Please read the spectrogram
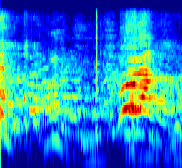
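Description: A group of men's voices at close range, low chatter and then one loud, short, pitched vocal cry near the end. This fits the screech made in the pterodactyl party game, voiced with lips drawn over the teeth.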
